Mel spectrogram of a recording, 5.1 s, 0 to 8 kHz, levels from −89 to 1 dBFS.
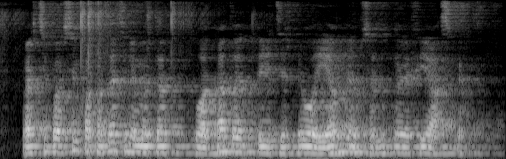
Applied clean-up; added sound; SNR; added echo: none; none; none; reverberation time 1.1 s.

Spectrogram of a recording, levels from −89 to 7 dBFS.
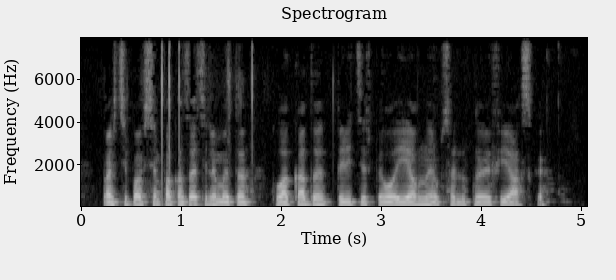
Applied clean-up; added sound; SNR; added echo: none; none; none; none.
